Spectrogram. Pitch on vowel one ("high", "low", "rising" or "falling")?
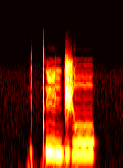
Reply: high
